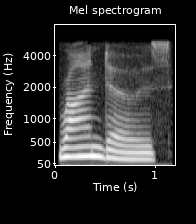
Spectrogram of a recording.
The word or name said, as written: rondeaux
